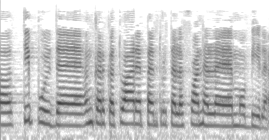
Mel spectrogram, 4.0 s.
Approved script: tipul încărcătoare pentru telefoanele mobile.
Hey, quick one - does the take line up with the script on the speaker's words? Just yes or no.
no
